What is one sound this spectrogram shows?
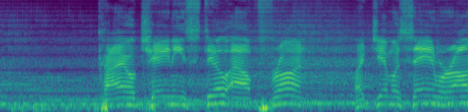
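A racing buggy's engine revs hard and whines up close, rising and falling in pitch.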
